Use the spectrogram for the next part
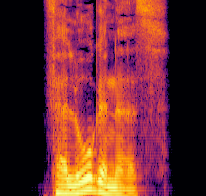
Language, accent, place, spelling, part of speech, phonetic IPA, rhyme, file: German, Germany, Berlin, verlogenes, adjective, [fɛɐ̯ˈloːɡənəs], -oːɡənəs, De-verlogenes.ogg
- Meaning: strong/mixed nominative/accusative neuter singular of verlogen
